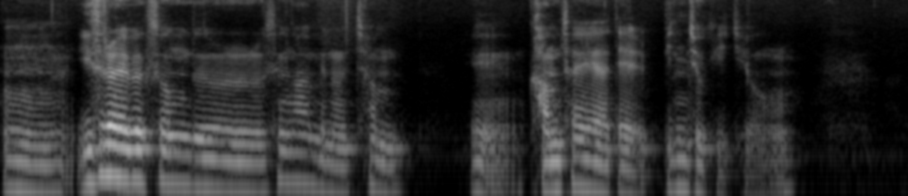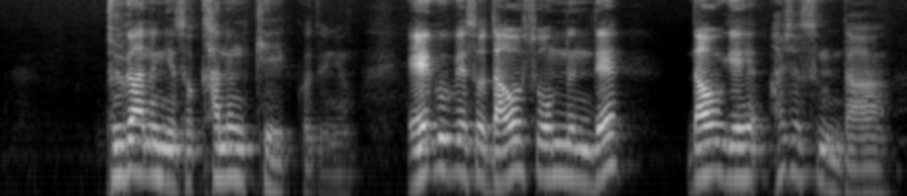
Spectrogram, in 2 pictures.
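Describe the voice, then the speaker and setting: This sermon comes from a South Korean pastor whose mid-range voice is expressive. His halting delivery moves back and forth between hushed side remarks and emphatic questions posed to the congregation.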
